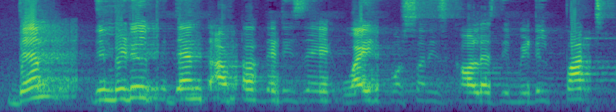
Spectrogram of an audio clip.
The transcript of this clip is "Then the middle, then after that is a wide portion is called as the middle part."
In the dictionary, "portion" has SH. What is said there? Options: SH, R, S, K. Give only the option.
S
